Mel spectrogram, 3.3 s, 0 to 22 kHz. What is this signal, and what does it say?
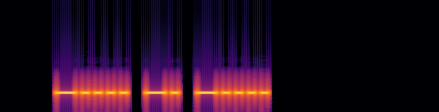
Morse code, heard as a keyed tone, about 25 wpm, 700 Hz. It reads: 6N6
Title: All Cut Numbers - 3-Digit 25wpm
